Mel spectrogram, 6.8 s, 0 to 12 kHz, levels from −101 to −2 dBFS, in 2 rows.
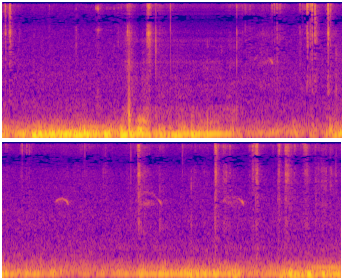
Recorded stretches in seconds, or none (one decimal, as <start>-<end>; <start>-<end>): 0.0-1.2; 2.4-6.8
